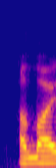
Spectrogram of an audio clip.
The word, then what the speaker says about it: الله: the word Allah is pronounced with an a sound بالله وَأَخْلَصُوا دِينَهُمْ أَخْلَصُوا خَا has a heavy sound.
